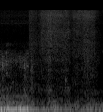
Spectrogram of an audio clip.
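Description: Faint room tone with a low hum, fading over the first half-second and then holding steady.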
